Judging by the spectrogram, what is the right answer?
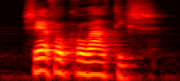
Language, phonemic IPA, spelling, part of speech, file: Dutch, /sɛrvoːkroːˈaːtis/, Servo-Kroatisch, proper noun / adjective, Nl-Servo-Kroatisch.ogg
- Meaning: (proper noun) Serbo-Croatian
